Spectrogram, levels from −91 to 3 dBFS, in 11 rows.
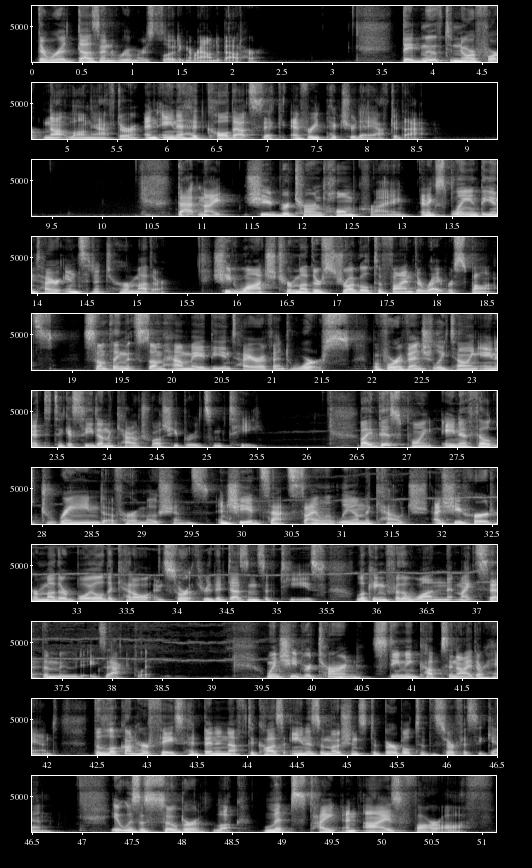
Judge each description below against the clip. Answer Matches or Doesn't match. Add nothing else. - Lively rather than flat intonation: Doesn't match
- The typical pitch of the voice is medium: Doesn't match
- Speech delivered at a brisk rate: Doesn't match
